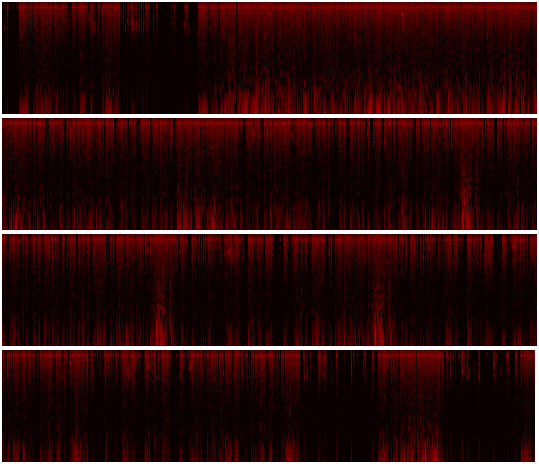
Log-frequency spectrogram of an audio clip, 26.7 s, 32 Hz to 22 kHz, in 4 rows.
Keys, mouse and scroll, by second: 0.2 click, 3.5 shift+click, 4.8 click, 7.3-9.3 middle drag, 9.8 click, 10.3-14.3 middle drag, 14.9-24.1 middle drag, 24.6-25.8 middle drag, 26.3-26.7 middle drag.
